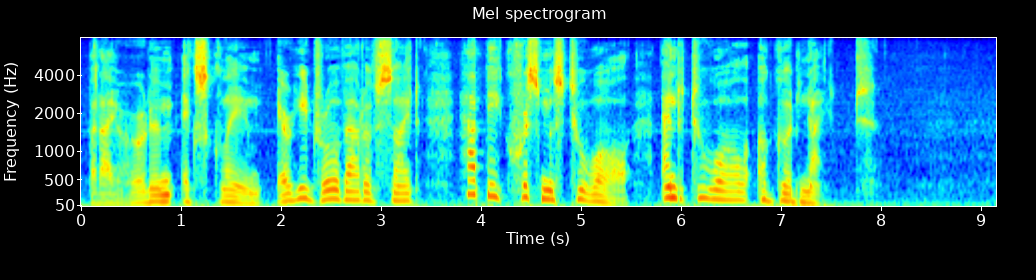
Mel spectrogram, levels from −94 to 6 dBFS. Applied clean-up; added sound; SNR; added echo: none; none; none; none.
